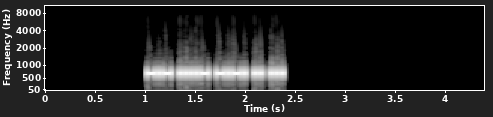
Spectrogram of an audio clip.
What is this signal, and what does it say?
Morse code, heard as a keyed tone, about 43 wpm, 700 Hz. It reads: K4CIS
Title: USA Call Signs - 5 Characters - 45wpm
